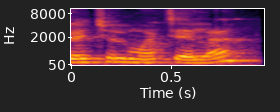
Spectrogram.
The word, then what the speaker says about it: Rachael Mwatela: So Tato, you have not butchered my name. Don't worry. My name is Rachael Mwatela.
